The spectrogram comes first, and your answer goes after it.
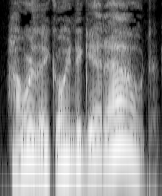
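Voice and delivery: put-on high, curious child voice; a child puzzling aloud; worried little boy. A narrator's reading. Little boy asking the crowd, high and curious. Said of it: "the little boy said".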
